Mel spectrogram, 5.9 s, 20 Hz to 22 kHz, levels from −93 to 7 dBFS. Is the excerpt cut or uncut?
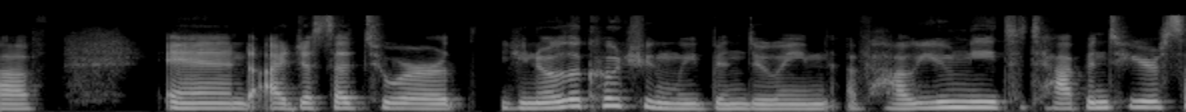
uncut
